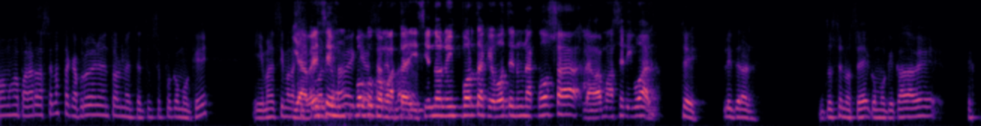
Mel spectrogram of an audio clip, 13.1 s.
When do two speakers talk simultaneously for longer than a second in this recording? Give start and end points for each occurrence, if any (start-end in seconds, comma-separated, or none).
3.9-5.6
